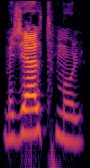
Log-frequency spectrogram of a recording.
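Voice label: "mazhalt", plural, Archi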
